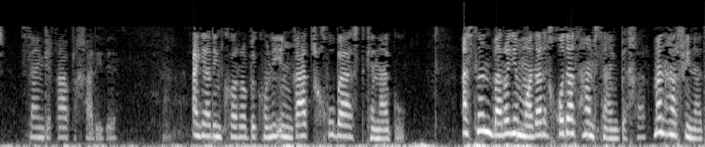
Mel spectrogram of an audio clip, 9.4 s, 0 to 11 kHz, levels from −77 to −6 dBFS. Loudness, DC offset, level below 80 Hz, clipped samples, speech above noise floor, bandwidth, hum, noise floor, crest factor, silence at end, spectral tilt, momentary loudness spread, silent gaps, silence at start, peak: -15 LUFS; under 0.1%; -28 dBFS; under 0.1%; 21 dB; 6.2 kHz; none; -36 dBFS; 16 dB; 0 s; -5.5 dB/octave; 19 LU; none; 0 s; 0 dBFS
